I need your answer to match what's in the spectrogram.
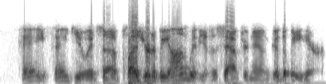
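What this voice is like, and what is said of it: Polished radio announcer voice. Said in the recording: “you have a radio voice”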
